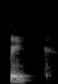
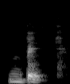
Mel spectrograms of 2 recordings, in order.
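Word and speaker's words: beag: Bake. Simply meaning small. That G is more like a K. Bake.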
